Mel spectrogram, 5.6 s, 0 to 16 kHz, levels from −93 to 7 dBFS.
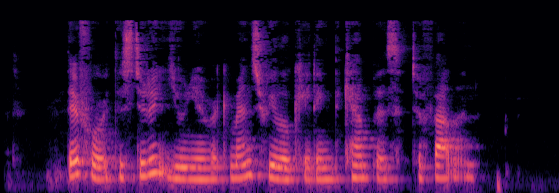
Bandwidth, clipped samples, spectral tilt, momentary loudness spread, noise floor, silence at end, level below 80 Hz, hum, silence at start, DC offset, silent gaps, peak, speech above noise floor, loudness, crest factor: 11.5 kHz; under 0.1%; -5.5 dB/octave; 11 LU; -74 dBFS; 0.6 s; -60 dBFS; none; 0.7 s; under 0.1%; none; -8 dBFS; 49 dB; -26 LUFS; 18 dB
